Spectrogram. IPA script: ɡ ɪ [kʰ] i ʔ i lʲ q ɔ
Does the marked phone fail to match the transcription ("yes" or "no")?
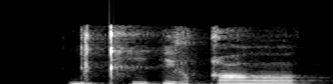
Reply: no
